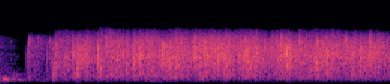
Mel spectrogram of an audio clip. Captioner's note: applause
